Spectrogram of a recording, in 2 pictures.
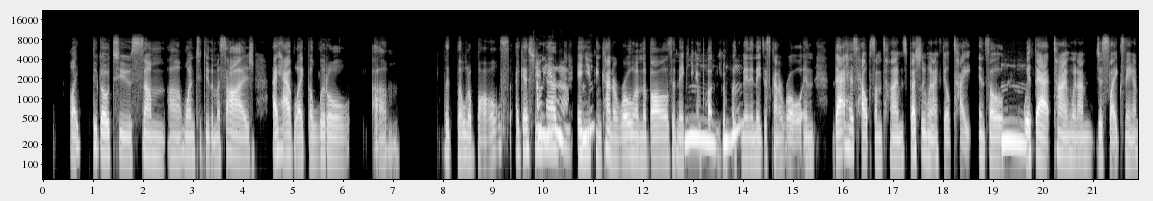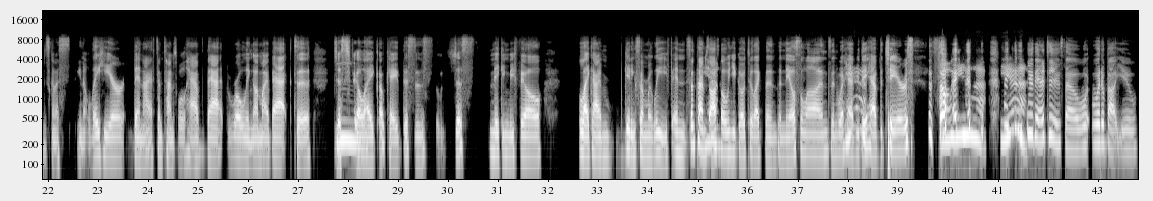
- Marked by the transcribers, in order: tapping; laughing while speaking: "so I I there too"; unintelligible speech
- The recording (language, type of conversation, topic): English, unstructured, What is one way your approach to handling stress has changed over time?
- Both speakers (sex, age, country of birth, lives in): female, 45-49, United States, United States; female, 50-54, United States, United States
